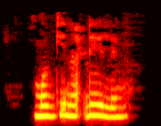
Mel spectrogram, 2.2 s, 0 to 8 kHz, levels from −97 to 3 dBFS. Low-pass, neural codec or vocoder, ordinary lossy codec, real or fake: 7.2 kHz; none; MP3, 24 kbps; real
